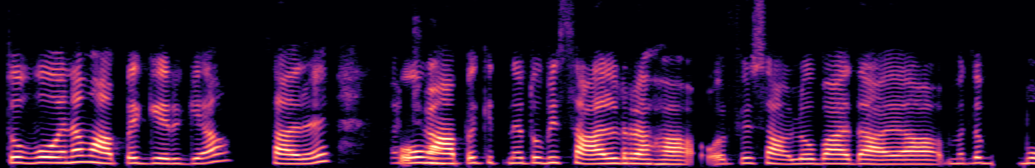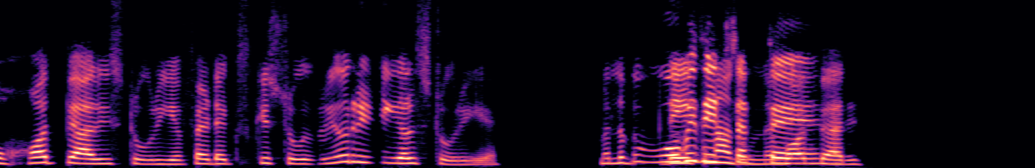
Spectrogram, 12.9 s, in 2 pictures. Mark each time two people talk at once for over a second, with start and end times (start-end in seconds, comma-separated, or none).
10.4-11.8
